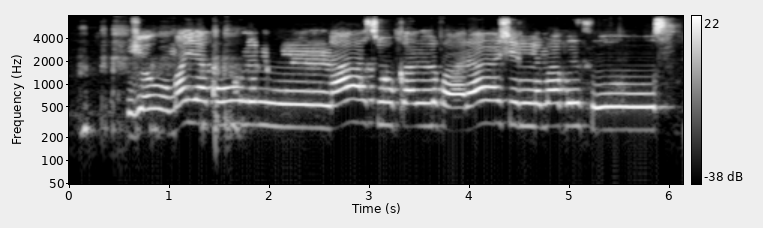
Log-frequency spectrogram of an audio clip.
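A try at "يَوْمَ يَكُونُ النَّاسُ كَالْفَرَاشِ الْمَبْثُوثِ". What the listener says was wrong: शिल लाम के ऊपर कलकला नहीं होगा। कल फ़रा एक तो रा पूर पढ़ना है और शिल मबसूस।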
